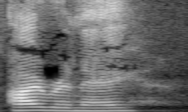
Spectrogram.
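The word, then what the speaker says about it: eirene (εἰρήνη): So the peace in these two verses that's being spoken about is a Greek word, and it's pronounced eirene.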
